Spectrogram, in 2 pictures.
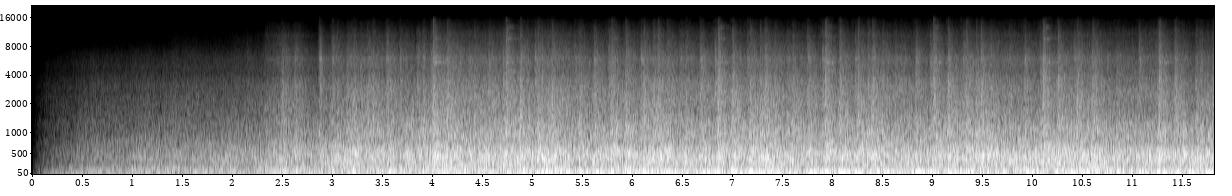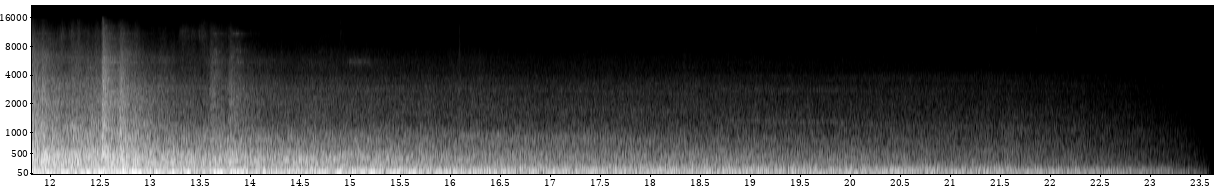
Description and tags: CTA RedLine Pass
The CTA (Chicago Transit Authority) elevated "el" Red Line passing north bound after the Addison stop. Recorded with a CAD M179 into a Marantz PMD661 MK II field recorder.
public-transit, field-recording, Chicago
